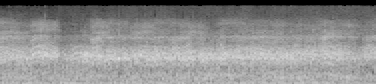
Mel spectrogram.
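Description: A dense, continuous din of thousands of crows cawing at once, loud and overlapping with no gaps, as a huge flock leaves its roost in the morning, about an hour before sunrise.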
